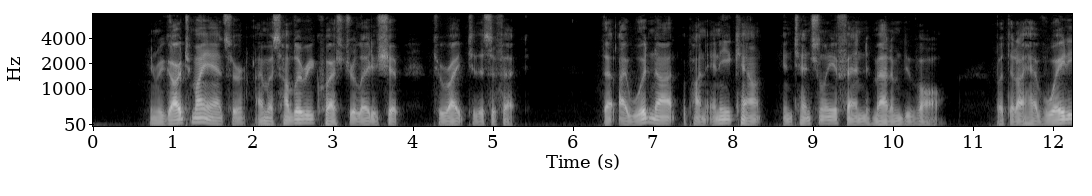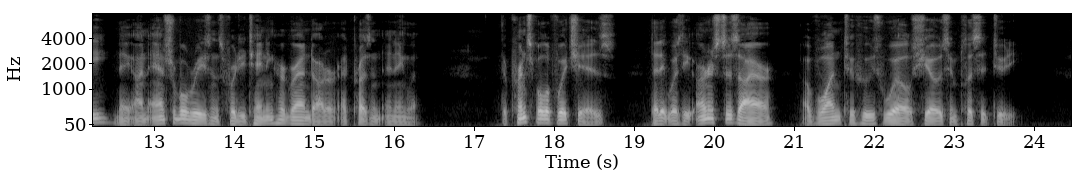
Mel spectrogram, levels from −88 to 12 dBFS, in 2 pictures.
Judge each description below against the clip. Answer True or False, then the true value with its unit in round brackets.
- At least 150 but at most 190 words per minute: True (155 wpm)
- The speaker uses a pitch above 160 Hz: False (75 Hz)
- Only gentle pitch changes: False (4.1 semitones)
